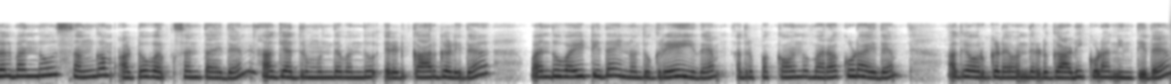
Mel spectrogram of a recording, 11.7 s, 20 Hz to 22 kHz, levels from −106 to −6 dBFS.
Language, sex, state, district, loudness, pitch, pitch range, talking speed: Kannada, male, Karnataka, Shimoga, -28 LUFS, 265 Hz, 255-285 Hz, 170 wpm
